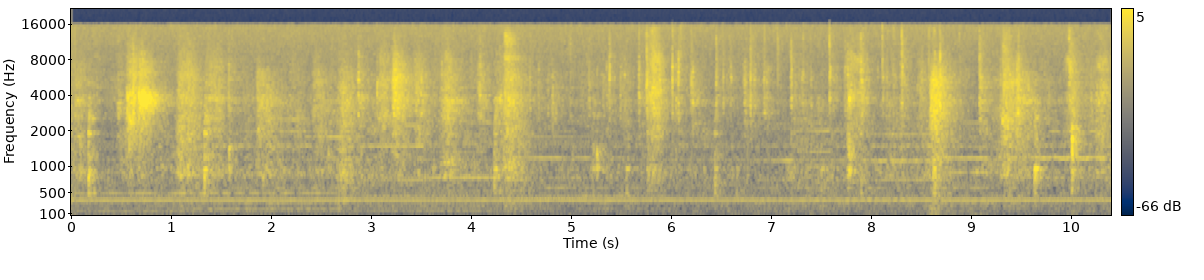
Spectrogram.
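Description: A pet food bag being cut open and handled: scattered short rustles and clicks, with a dog whimpering for food. A steady low hum runs underneath.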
